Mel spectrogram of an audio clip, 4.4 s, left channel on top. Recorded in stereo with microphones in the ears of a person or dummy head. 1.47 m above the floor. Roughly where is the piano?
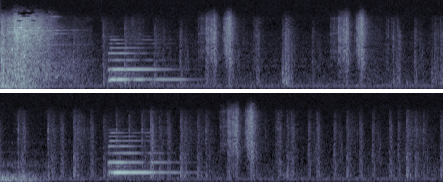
Centre.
